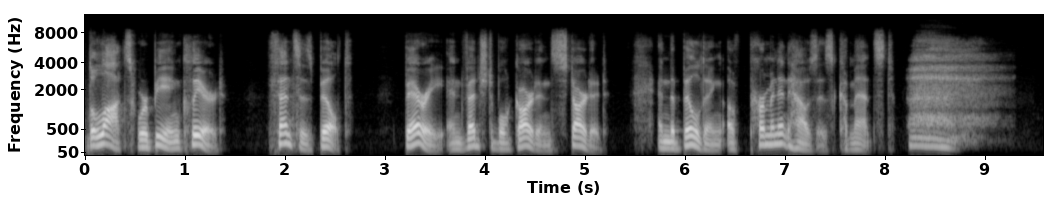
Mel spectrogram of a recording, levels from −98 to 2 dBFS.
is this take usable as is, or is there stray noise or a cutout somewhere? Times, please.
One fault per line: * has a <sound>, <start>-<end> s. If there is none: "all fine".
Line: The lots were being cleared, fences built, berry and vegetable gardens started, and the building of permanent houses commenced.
* has a sigh, 8.2-9.3 s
